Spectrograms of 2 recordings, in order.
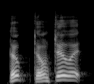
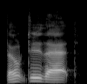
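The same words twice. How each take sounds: First: Sudden loud no. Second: Said in the usual way. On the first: Acted. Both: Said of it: "I'm just testing".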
